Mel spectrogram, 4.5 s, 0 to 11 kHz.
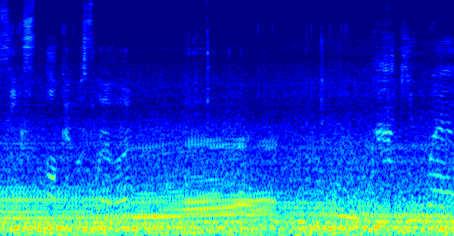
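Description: A 2017 Aston Martin DB11 with a 600 hp twin-turbo V12 accelerates in sport mode, a loud, smooth low engine drone rising in pitch, heard from inside the car under continuous talk.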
